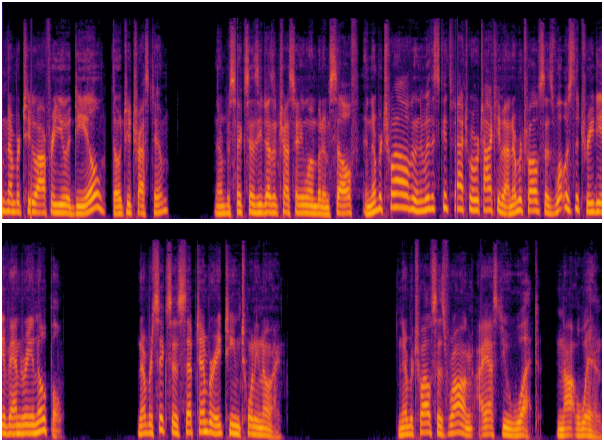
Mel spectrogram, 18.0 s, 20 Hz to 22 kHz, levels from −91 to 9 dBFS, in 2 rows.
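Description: Speech with six blocks of digital silence: 0.42–0.44 s before "offer you a deal", 2.19 s, 3.50–3.52 s before "says he doesn't trust", 6.80–6.82 s, 7.85 s, and 16.17 s before "asked you". Each gap of about 9 or 20 ms is probably an unfilled output buffer. The shorter gaps are heard as ticks or dips, and each shows as a flat silent stretch with vertical broadband streaks at its edges.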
